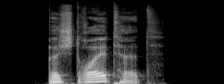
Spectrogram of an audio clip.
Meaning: inflection of bestreuen: 1. second-person plural preterite 2. second-person plural subjunctive II
- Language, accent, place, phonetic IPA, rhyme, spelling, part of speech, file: German, Germany, Berlin, [bəˈʃtʁɔɪ̯tət], -ɔɪ̯tət, bestreutet, verb, De-bestreutet.ogg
